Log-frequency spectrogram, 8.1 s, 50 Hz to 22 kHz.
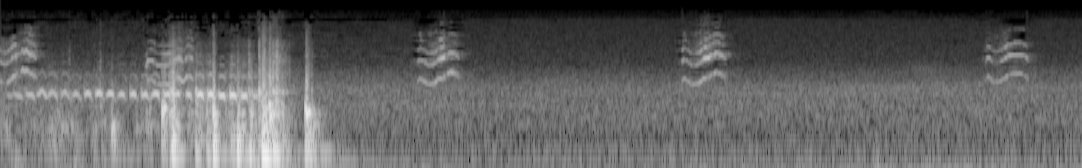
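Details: Eurasian eagle-owl at a nest box, 18:41 on 27 February 2016; after the male leaves without a mouse, the female calls after him. Quavering tone and thumping scuffles, then three short wavy yelps about two seconds apart.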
